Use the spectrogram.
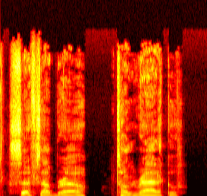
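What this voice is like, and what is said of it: Surfer-dude voice like Rocket Power characters. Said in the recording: “You guys sound like some Rocket Power characters.”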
